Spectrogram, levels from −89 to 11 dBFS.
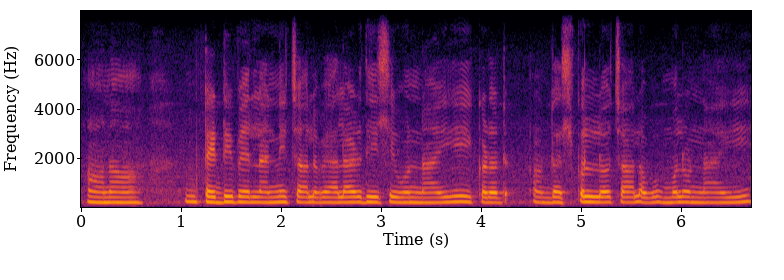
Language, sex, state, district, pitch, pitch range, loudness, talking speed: Telugu, female, Andhra Pradesh, Sri Satya Sai, 215 Hz, 205-220 Hz, -16 LUFS, 115 wpm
